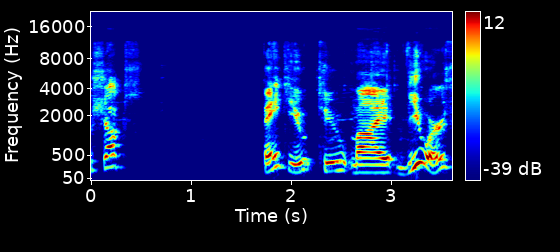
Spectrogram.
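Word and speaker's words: Shough: rookie quarterback, Tyler Shucks, last name spelled Tyler Show, pronounced Tyler Shucks.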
